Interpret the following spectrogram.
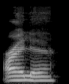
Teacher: Ain is from the middle of the throat.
